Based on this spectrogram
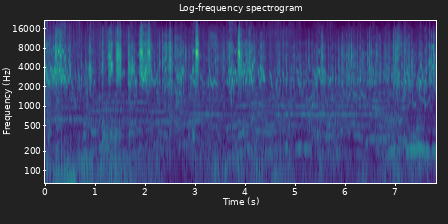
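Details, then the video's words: Aviary flock of budgies keeps up a busy stream of high, scratchy chirps and chatter, rising in short bursts then easing into softer, continuous twittering toward the end. "Budgie chirping sound | Budgie parakeet singing | Budgie aviary sound"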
